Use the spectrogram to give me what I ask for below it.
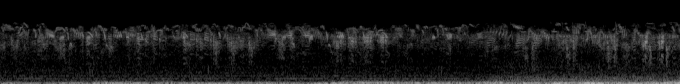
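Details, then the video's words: Eurasian skylark singing a fast, continuous babble of high twittering notes, partly masked by steady low rumbling noise underneath. "Eurasian skylark song"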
